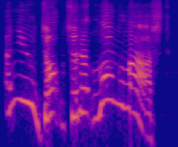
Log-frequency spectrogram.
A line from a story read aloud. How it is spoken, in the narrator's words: she cried out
